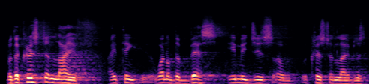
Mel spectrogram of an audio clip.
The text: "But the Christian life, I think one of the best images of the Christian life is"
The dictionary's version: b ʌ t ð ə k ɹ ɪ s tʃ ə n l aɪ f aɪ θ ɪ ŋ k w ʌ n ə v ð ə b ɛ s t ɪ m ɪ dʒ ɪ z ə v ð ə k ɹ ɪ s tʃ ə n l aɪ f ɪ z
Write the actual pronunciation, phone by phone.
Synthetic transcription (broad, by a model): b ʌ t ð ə k ɹ ɪ s tʃ ə n l aɪ f aɪ t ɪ ŋ k w ʌ n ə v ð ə b ɛ s t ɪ m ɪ dʒ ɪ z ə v k ɹ ɪ s tʃ ə n l aɪ f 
